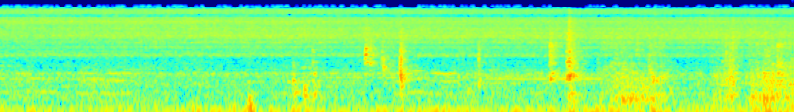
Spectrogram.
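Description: Butter sizzling steadily as it melts in a hot stainless steel stockpot, with a few light pops in the middle.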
